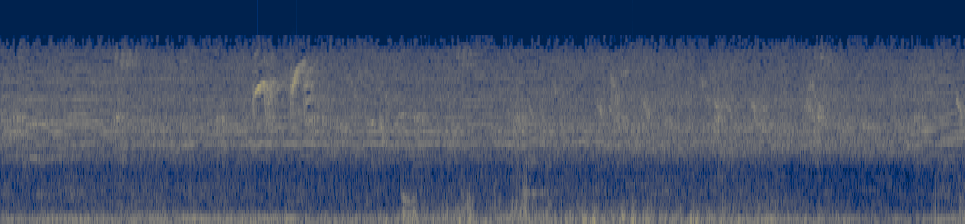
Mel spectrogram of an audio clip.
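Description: Birds chirping in short, high, rising calls, clearest about two and a half and three seconds in, over a steady low background hum, with a few low knocks near the middle.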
